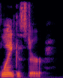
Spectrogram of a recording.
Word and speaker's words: Lancaster: And then the other thing we did not talk about is the pronunciation of Lancaster, which is pronounced Lancaster. And Lancaster is in England.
